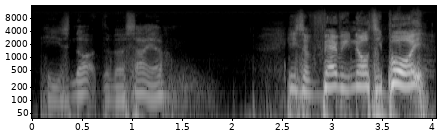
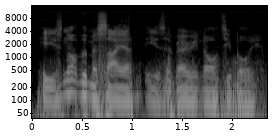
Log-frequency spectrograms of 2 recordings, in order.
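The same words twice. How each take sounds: First: It is read like a shocking soap opera reveal. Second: It is read in a plain, boring way.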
